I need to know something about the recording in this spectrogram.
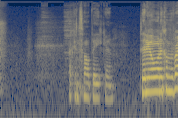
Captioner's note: sniffs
